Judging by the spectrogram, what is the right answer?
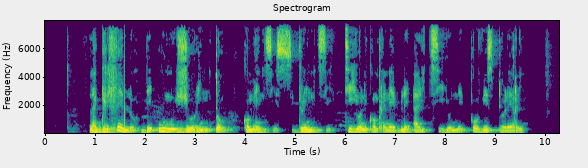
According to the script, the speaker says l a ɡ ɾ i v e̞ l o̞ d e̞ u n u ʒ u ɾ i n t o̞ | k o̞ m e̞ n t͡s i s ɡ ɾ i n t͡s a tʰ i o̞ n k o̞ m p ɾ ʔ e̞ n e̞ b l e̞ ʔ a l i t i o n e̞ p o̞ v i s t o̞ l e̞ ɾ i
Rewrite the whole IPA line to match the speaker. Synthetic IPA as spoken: l a ɡ ɾ i f e̞ l o̞ d e̞ u n u ʒ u ɾ i n t o̞ | k o̞ m e̞ n t͡s i s ɡ ɾ i n t͡s i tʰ i o̞ n k o̞ m p ɾ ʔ e̞ n e̞ b l e̞ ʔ a l i t͡s i o n e̞ p o̞ v i s t o̞ l e̞ ɾ i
